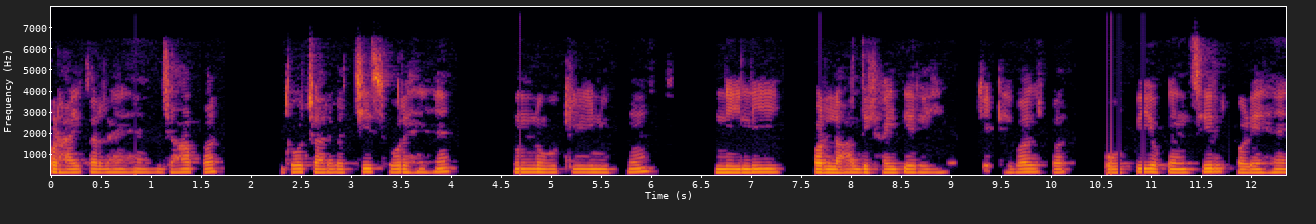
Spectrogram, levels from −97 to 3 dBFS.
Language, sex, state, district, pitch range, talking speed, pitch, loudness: Hindi, male, Chhattisgarh, Balrampur, 145-155 Hz, 150 wpm, 150 Hz, -26 LUFS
